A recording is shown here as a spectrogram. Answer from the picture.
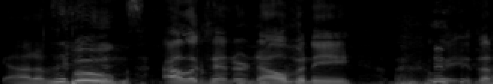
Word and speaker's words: Navalny: But just the idea of the Americanized name Navalny, which Rob's been saying the entire night.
